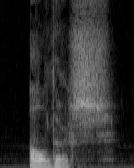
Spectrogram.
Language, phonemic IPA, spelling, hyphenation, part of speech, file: Dutch, /ˈɑl.dərs/, Alders, Al‧ders, proper noun, Nl-Alders.ogg
- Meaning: a surname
